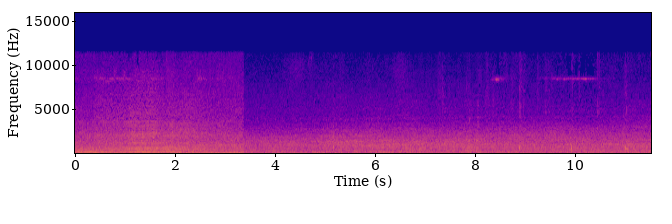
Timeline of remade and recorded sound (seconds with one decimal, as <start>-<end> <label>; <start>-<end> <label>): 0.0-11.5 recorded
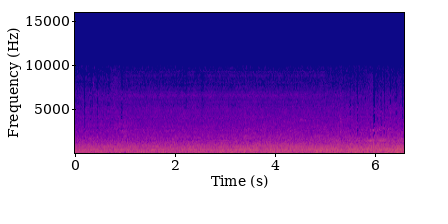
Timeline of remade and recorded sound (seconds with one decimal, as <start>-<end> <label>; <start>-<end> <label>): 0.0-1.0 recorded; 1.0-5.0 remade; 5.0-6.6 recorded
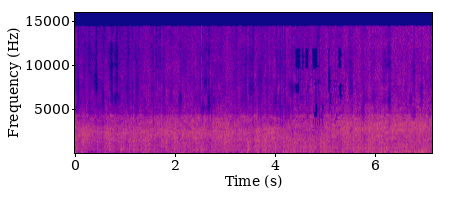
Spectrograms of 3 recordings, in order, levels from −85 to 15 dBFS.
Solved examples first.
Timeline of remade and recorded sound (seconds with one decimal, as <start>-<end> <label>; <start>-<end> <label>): 0.0-4.4 remade; 4.4-5.4 recorded; 5.4-7.2 remade

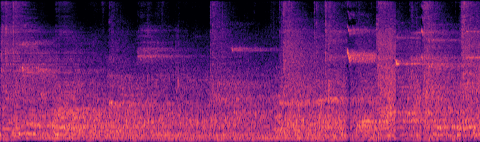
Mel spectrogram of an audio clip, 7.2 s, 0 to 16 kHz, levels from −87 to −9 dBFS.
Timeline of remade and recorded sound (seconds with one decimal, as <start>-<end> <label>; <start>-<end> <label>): 0.0-1.2 remade; 1.2-7.2 recorded

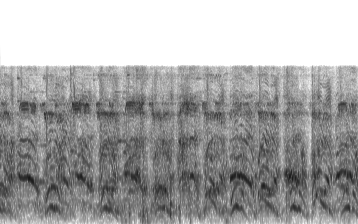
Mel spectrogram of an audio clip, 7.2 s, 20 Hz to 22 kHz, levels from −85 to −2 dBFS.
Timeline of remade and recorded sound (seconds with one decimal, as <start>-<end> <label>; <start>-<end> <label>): 0.0-2.7 recorded; 2.7-3.8 remade; 3.8-5.6 recorded; 5.6-6.4 remade; 6.4-7.2 recorded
